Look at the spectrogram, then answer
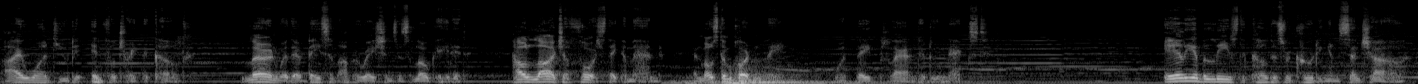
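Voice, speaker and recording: An actor playing a grave, wise dragon-hunter commander in a video game, speaking in a measured, solemn, formal way. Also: male voice, low voice, animated, darkish tone. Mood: commanding, measured. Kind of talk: video game dialogue acting. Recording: music behind the voice.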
